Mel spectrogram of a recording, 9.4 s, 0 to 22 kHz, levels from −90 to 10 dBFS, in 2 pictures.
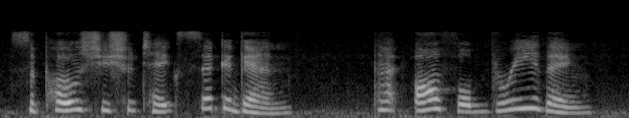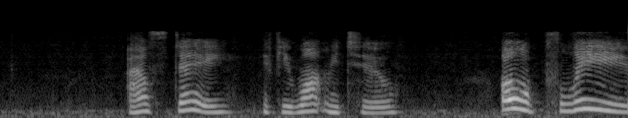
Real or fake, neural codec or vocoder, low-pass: fake; codec, 16 kHz, 4 kbps, FreqCodec, smaller model; 7.2 kHz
